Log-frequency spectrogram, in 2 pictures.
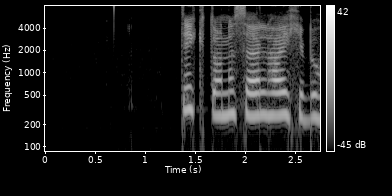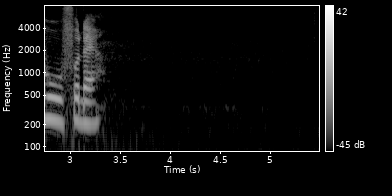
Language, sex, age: Norwegian, female, 21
